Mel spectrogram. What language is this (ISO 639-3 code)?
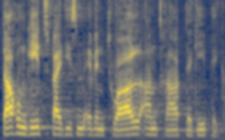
gsw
